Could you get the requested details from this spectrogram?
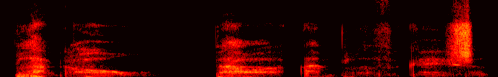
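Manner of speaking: faint, breathless whisper; dying whisper. Acted. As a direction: push the last words out in a whisper. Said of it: "he whispered".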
